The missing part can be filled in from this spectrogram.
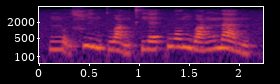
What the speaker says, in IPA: n̪ ɤ̰˨˩ ɕ y˥˩ n t̪ w ɑ̰˨˩ ŋ t̪ʰ j ɛ˧˥ k w ɔ˥ n̪ w ɑ˧˥ ŋ n̪ a˥˩ n

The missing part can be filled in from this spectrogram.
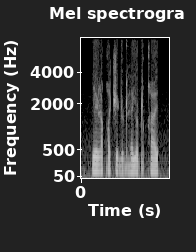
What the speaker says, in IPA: i ɭ e q o t͡ʃ i ɖ o ɖʱ ɛ j o ʈ ɪ qʰ ɪ

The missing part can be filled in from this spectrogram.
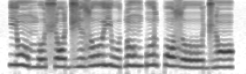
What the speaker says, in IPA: j ɔ̃˦˨ m o˨ ʃ ɔ˨ d͡ʒ ɨ˨ z oː˦ j u˨ ɗ ɔ̃˦ ɡ͡b o˦ l p ɔ˧ z oː˨ d͡ʒ ɔ̃˧

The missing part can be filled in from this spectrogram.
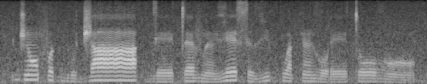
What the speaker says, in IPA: d͡ʒ ɔ̃˦ f ə˧ ɡ͡b u˨ d͡ʒ aː˦ | d eː˨ t ɛ˧ v ɛ̃˨ ɣ e˦ s ɨ˨ ɣ i˦ kʷ a˧ k ɛ̃˧ ɣ o˨ ɾ eː˨ t oː˧ ɣ ɔ̃˨

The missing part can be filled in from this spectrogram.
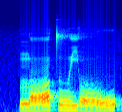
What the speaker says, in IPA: n̪ ɔː˨˥ t̪ uː˧ j o˨˥ w

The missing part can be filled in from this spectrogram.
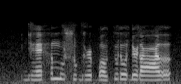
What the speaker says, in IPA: ɡʱ ɛ h ə m u sʷ ə ɡʱ ə˞ ɓ ɔ tʷ ə ɾ o ɗ ə˞ ɾ ɔ ʕ ɤ

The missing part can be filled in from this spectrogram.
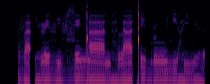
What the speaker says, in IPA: v a ʔ i̤ ɭ e v i v ɮ e ŋ͡ǃ aː n a̤ l a ǃ i b ɭ uː ʎ j a̤ j lʲ ə̤

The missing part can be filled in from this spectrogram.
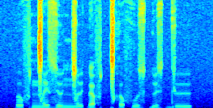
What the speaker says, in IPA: ɤ f ŋ͡ǀ e z ʉ ŋ͡ǀ ʉ ɗ a f ǀʰ ʌ f u z ɠ ʉ z d ʉ

